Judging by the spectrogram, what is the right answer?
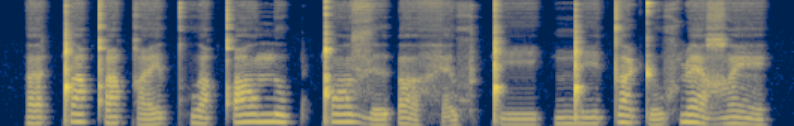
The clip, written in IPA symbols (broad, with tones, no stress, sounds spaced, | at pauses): ɐ˧ ǃ ʌ˥ qʼ ɛ˧ q e˩˧ kʷʰ ʌ˧˩ qʼ ɔ˥ n̪ u˥˧ p ǃ ɔ˥ z ɨ˩˧ ʔ ʌ˧˩ h ɛ˩˧ xʷ ǃ i˧ | ŋ͡ǃ i˧ t̪ ʌ˥˧ ʈ u˩˧ xʷ ɳ ɛ˥˧ ʁ ẽ˥˧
